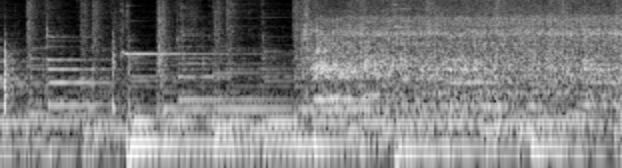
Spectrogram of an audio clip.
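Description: Countertop blender switched on about halfway through and running steadily, blending orange juice with demerara sugar, over background music.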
